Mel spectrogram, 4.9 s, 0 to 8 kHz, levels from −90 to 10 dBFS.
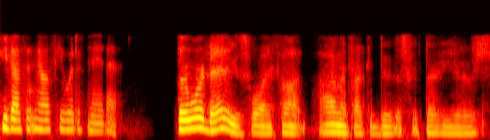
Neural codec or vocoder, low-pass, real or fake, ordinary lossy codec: codec, 44.1 kHz, 2.6 kbps, SNAC; 7.2 kHz; fake; AAC, 16 kbps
